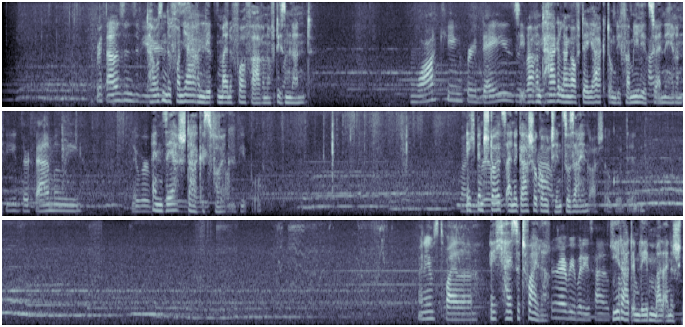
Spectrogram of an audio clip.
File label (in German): VO Intro; ARTE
